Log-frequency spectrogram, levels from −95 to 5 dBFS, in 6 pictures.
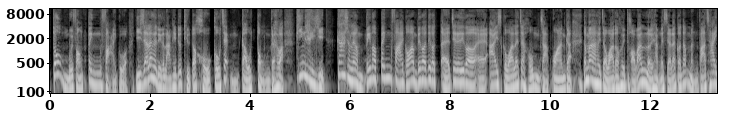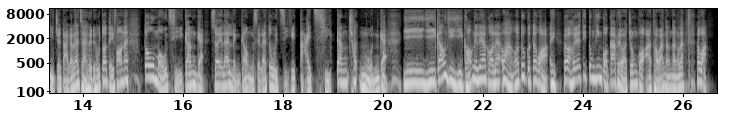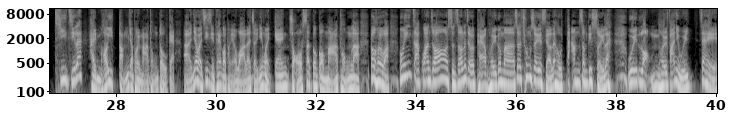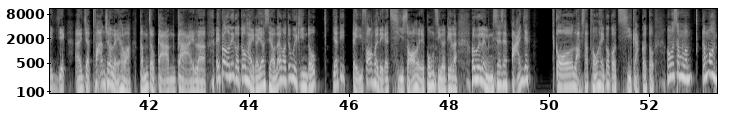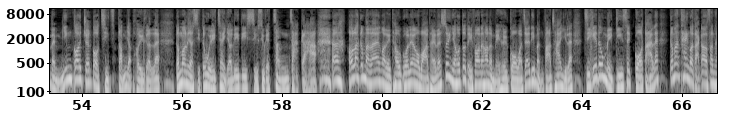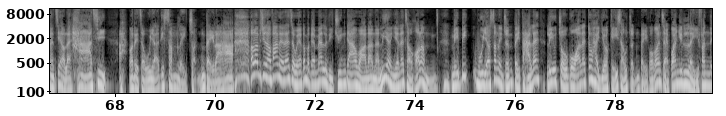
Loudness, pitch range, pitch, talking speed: -21 LUFS, 105-165 Hz, 130 Hz, 370 characters per minute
